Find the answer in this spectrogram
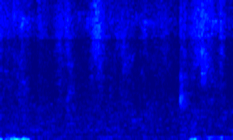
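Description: A few low thuds and knocks at the start, stopping about a third of a second in, then quiet room tone with one more short thud just before the end.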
